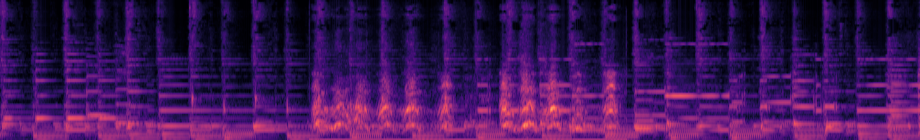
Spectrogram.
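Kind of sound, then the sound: animal, dog barking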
